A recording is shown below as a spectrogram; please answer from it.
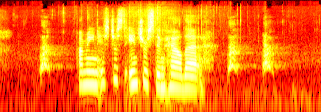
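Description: A dog barks a few times outdoors in the woods, short sharp barks spaced out amid nearby conversation.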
